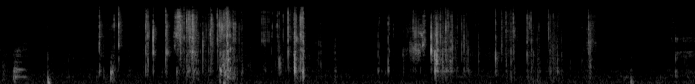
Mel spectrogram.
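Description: A plastic wrapper crinkles and rustles in someone's hands.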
